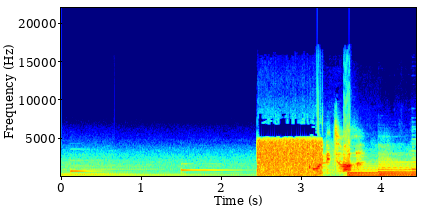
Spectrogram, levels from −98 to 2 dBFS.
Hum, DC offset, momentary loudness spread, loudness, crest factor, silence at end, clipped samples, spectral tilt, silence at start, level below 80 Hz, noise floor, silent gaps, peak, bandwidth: none; under 0.1%; 23 LU; -13 LUFS; 18 dB; 0 s; under 0.1%; -4 dB/octave; 0 s; -42 dBFS; -40 dBFS; none; 0 dBFS; 15.5 kHz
